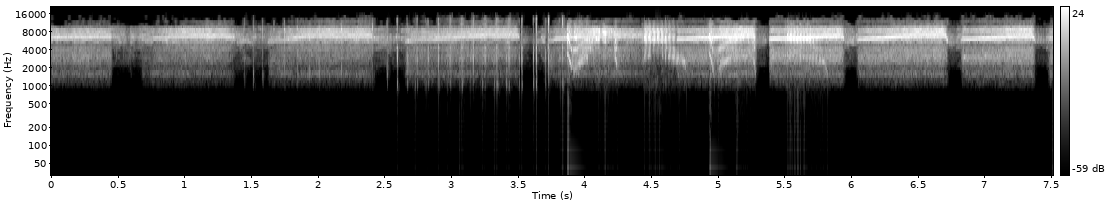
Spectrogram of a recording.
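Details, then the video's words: Swiftlet roosting call: dense, high buzzy twittering with rapid rasping chirp trains and bursts of dry clicks, broken by brief gaps, all above the low range. "Suara Inap Walet"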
